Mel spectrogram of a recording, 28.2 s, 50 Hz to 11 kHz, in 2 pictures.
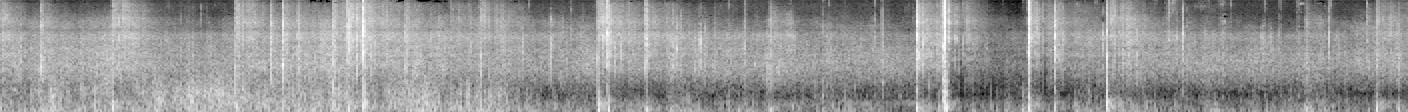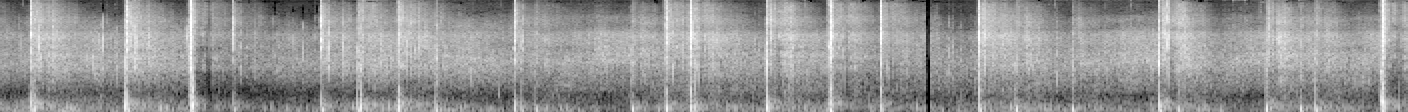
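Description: Fullbore 7.62 mm target rifles firing single shots along a firing line: sharp cracks at irregular intervals, often less than a second apart, some near and loud, others fainter from further down the line.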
